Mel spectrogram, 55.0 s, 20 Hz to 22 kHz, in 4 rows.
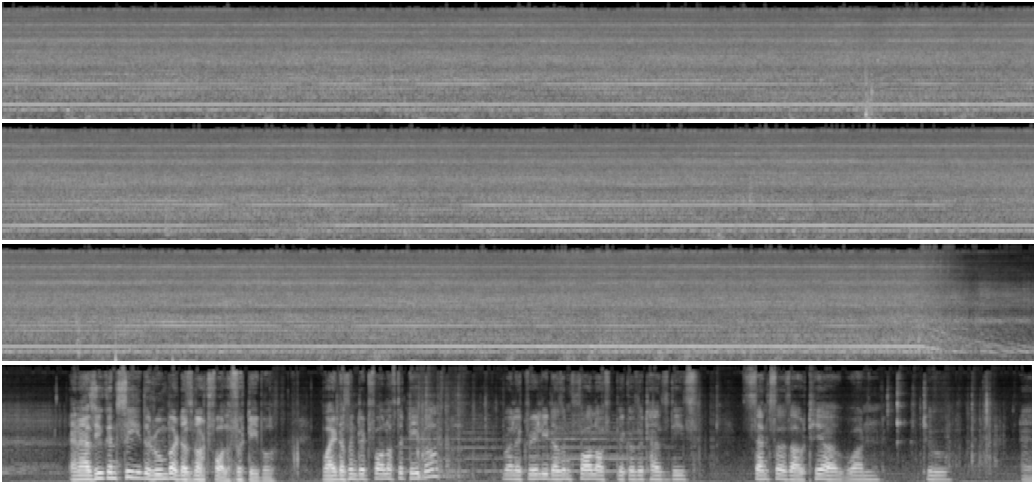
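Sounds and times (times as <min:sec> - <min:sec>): robot vacuum whirring: 0:00.0 - 0:42.1.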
